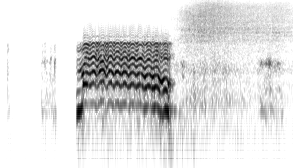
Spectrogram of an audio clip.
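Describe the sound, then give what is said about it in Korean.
A person imitates a goat with one loud, wavering nasal bleat lasting about a second, a final attempt at a goat-sound imitation, preceded by a couple of short faint sounds and followed by hissy background noise. “염소 소리 마지막입니다 염소.”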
